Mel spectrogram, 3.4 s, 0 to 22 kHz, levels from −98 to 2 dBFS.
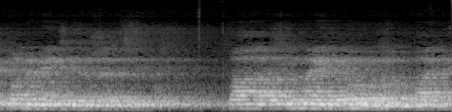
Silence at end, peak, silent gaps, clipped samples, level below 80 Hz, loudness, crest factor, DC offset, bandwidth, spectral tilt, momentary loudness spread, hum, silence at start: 0 s; -4 dBFS; none; under 0.1%; -72 dBFS; -20 LUFS; 14 dB; under 0.1%; 5 kHz; -9 dB/octave; 12 LU; none; 0 s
